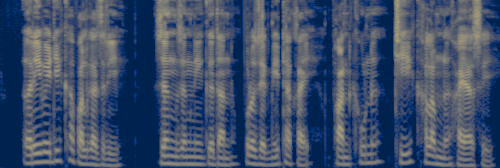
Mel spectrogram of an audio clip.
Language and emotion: Bodo, sad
